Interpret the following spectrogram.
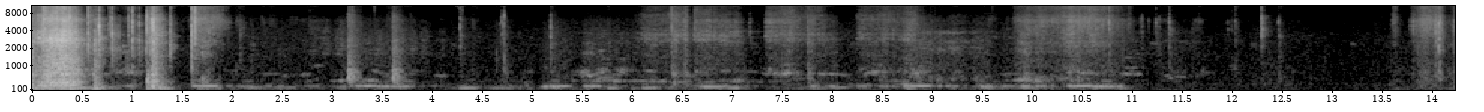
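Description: Brief loud handling noise of paper and tools at the start, then a marker drawn along a metal ruler on brown pattern paper: faint scratchy strokes around the middle and again about ten seconds in.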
